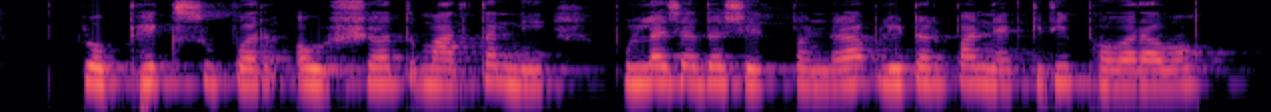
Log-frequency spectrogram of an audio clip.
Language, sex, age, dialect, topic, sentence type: Marathi, female, 46-50, Varhadi, agriculture, question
